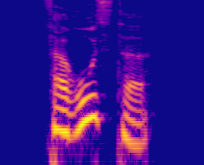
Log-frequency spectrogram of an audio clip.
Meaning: inflection of verrußt: 1. strong/mixed nominative/accusative feminine singular 2. strong nominative/accusative plural 3. weak nominative all-gender singular 4. weak accusative feminine/neuter singular
- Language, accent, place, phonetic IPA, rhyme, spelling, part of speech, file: German, Germany, Berlin, [fɛɐ̯ˈʁuːstə], -uːstə, verrußte, adjective / verb, De-verrußte.ogg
